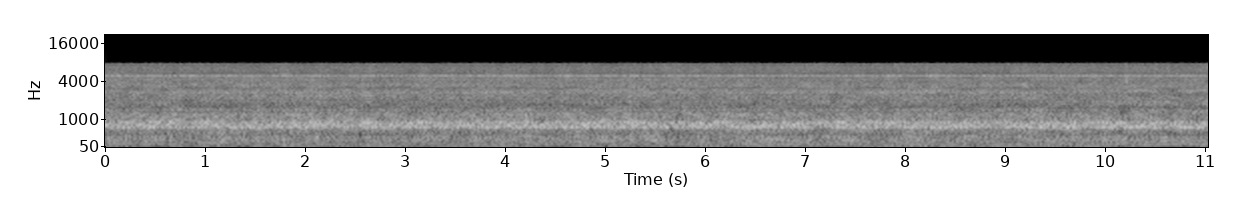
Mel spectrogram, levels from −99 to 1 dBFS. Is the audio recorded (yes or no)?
no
